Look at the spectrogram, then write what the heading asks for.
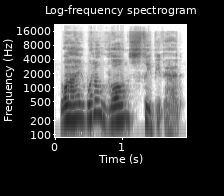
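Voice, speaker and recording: A man voicing a gentle, affectionate older sister in a storybook reading, coaxing a child awake. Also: high voice, big pitch swings, a little slow, slightly rough, voice pushed up, full character voice.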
